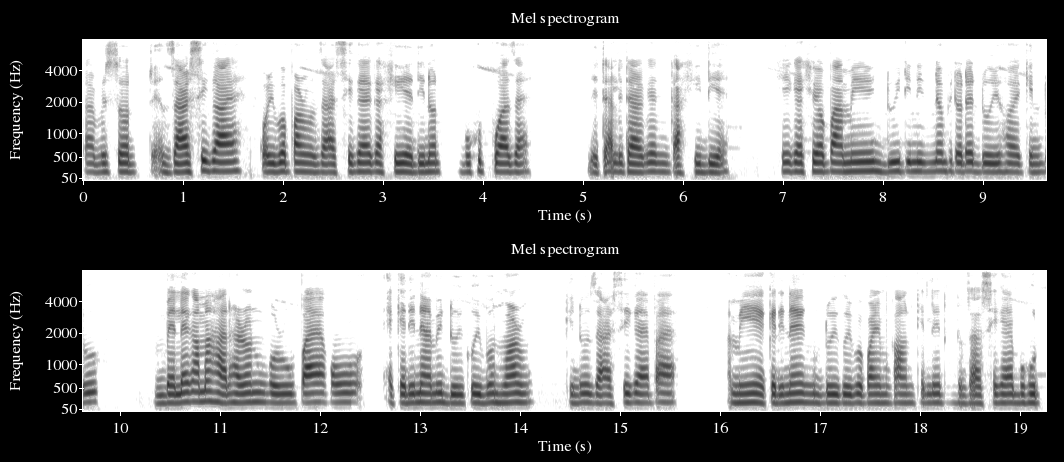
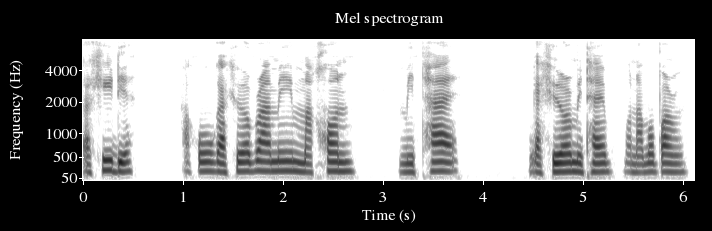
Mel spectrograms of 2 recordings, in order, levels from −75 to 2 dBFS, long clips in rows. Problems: constant background noise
